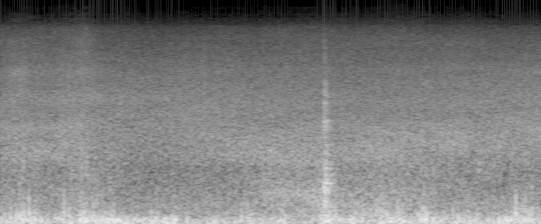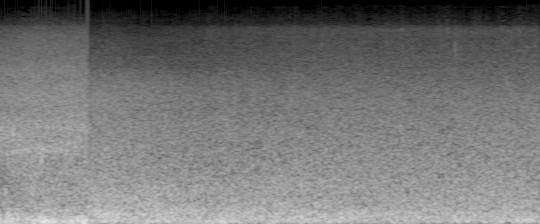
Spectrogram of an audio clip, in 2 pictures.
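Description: Wind buffeting the microphone in gusty rumbles over the wash of surf from the beach below, with a brief knock about three seconds in. About six seconds in the sound cuts suddenly to a quieter, steadier hiss of wind.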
